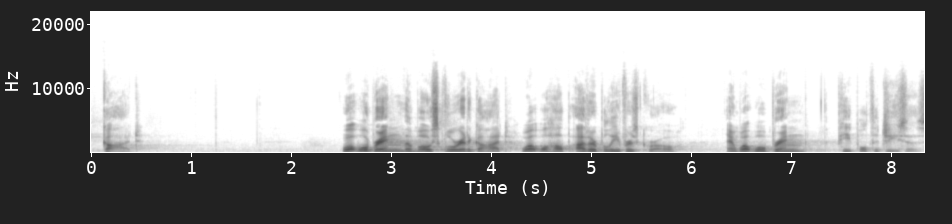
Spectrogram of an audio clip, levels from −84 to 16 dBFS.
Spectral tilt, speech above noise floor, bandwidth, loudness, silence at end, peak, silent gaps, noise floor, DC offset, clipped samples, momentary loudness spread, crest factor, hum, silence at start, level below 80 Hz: -3 dB/octave; 40 dB; 13.5 kHz; -26 LUFS; 0 s; -4 dBFS; none; -67 dBFS; under 0.1%; under 0.1%; 18 LU; 24 dB; none; 0.1 s; -84 dBFS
